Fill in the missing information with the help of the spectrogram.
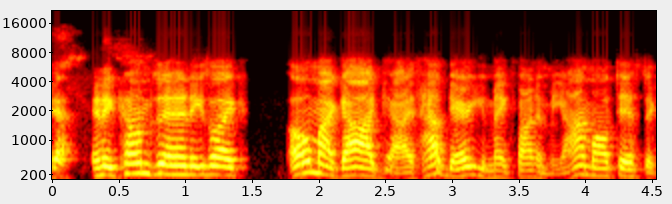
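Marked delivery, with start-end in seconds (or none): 1.8-4.5 mock-pissy, irritated tone. Retelling what a man said when he reappeared out of nowhere, mock-pissy complaint. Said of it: "he gets all pissy".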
